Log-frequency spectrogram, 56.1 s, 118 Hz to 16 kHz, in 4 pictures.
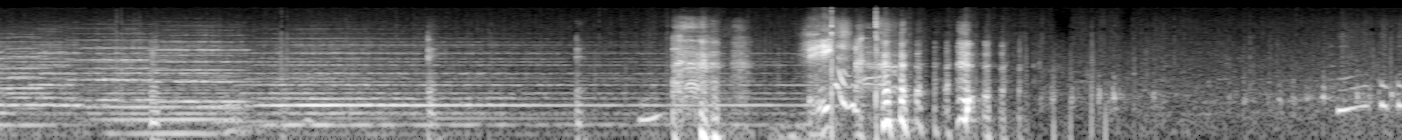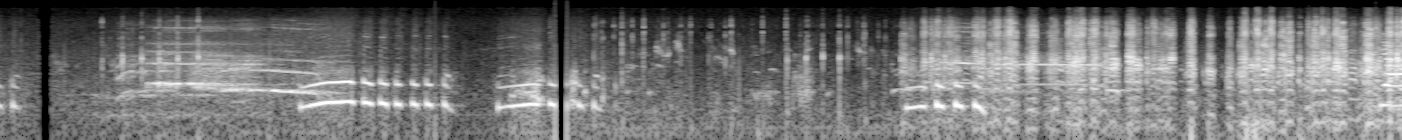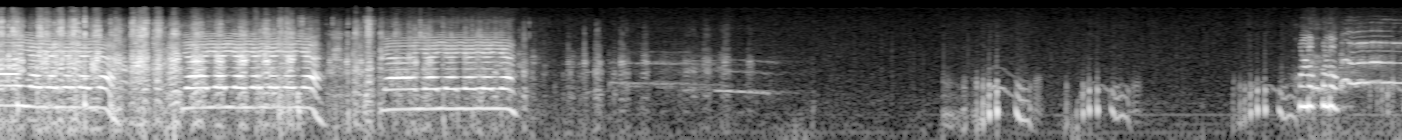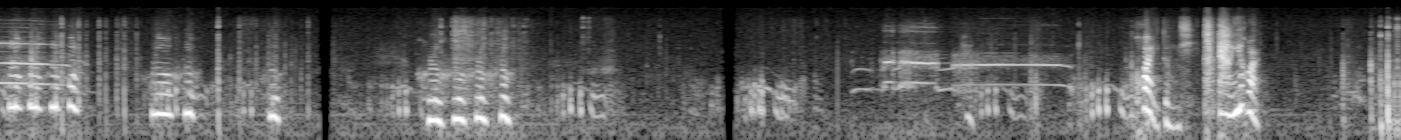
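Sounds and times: chickens calling: 0:05.8 - 0:36.1, 0:37.5 - 0:39.6, 0:40.4 - 0:53.6
chickens clucking: 0:10.3 - 0:18.7, 0:19.4 - 0:35.9, 0:37.5 - 0:39.5, 0:40.4 - 0:44.9, 0:45.5 - 0:53.6
rooster crowing: 0:15.2 - 0:17.3, 0:23.0 - 0:25.4, 0:34.2 - 0:36.0, 0:41.2 - 0:42.9, 0:50.6 - 0:52.9
fowl short calls: 0:23.0 - 0:32.0.

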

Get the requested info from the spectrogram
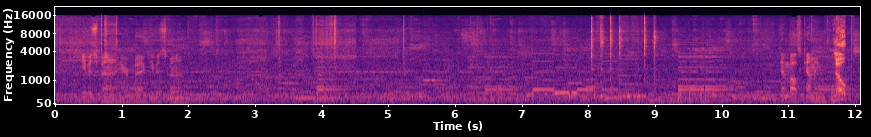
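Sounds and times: music: 0:00.0 - 0:12.0
electronic slot-machine tones: 0:03.6 - 0:05.2, 0:06.3 - 0:10.3, 0:11.3 - 0:12.0
slot machine reels clicking: 0:07.5 - 0:09.8.

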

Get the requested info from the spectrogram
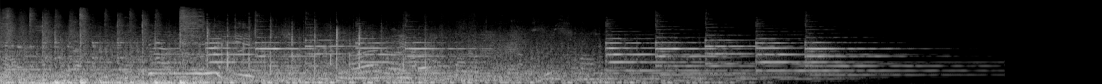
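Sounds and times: crowd chatter: 0:00.0 - 0:07.7
ringing bell-like chimes: 0:00.1 - 0:10.1.

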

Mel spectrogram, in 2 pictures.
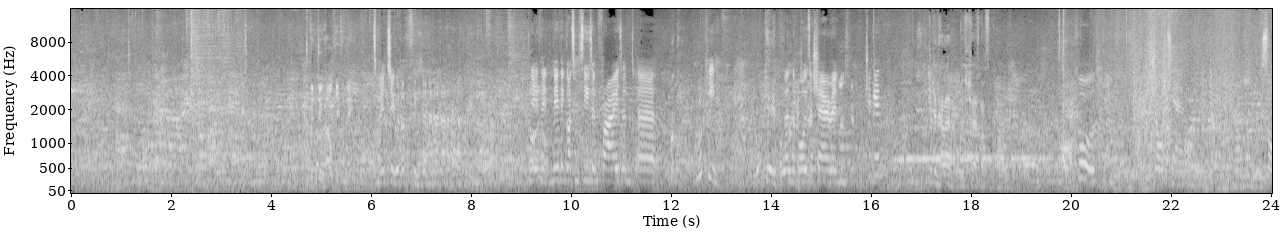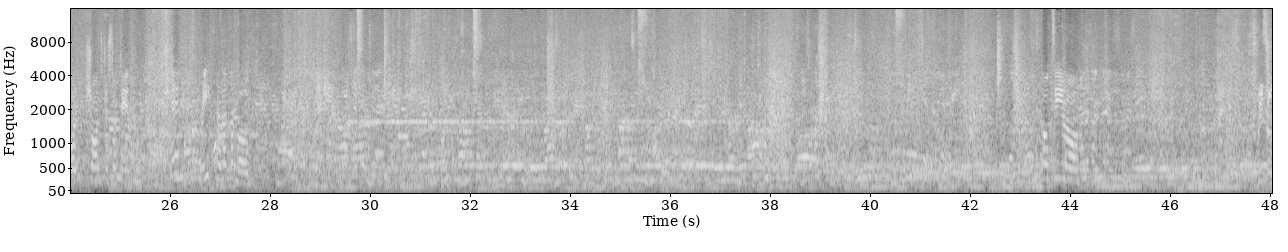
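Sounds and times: background music: 0:00.0 - 0:48.0
hubbub of indistinct voices: 0:00.0 - 0:48.0.

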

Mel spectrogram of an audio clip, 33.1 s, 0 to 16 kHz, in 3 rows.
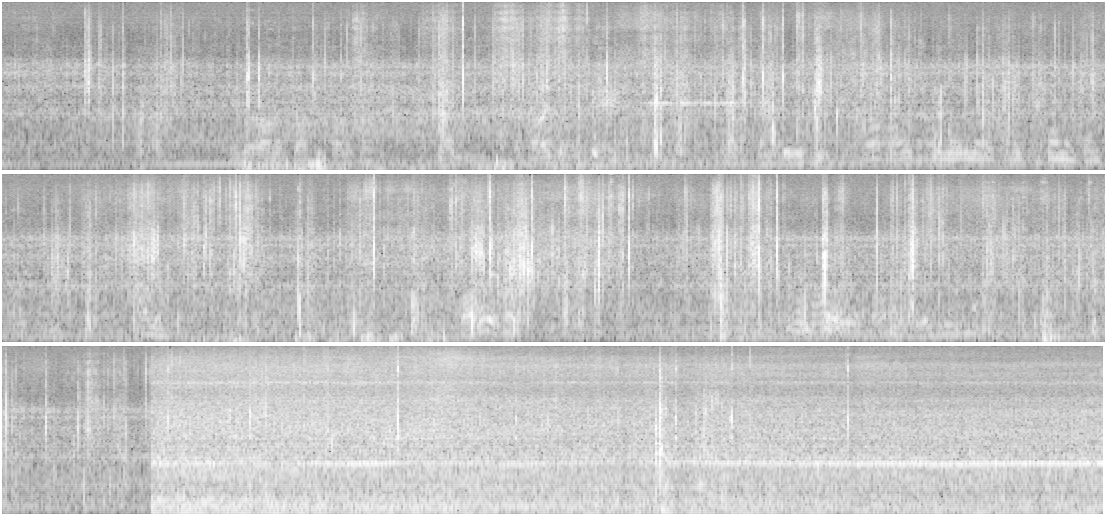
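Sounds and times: men talking in low voices: 0:02.3 - 0:06.2, 0:07.6 - 0:11.3, 0:12.3 - 0:12.8, 0:15.6 - 0:16.3, 0:18.9 - 0:21.0
sharp clicks and knocks: 0:28.2 - 0:29.4.

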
